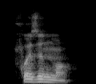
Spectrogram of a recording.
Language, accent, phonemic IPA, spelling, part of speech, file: French, France, /fwa.zɔn.mɑ̃/, foisonnement, noun, LL-Q150 (fra)-foisonnement.wav
- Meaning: abundance, proliferation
